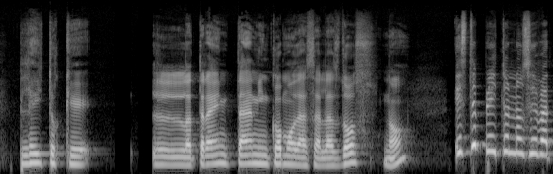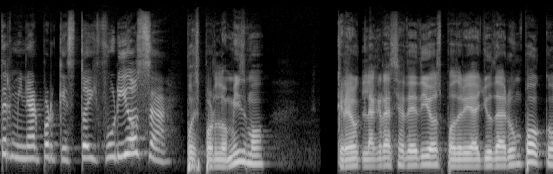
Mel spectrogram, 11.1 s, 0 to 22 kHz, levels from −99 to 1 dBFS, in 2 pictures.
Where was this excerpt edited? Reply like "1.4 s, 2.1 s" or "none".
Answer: 7.3 s, 9.1 s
